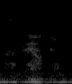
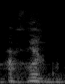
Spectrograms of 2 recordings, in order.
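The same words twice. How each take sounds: First: Soft breathy whisper of relief; hushed relieved whisper; whispered to self. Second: Said in the usual way. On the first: Real, not acted. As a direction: whisper it to yourself. Found earphones, whispering to self.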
